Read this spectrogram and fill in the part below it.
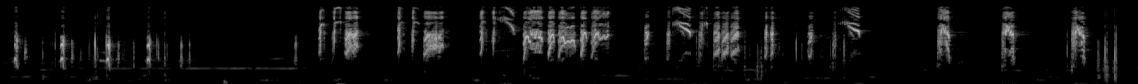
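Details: Caged long-tailed shrike, in full song with many filler phrases for bird training: soft ticking notes at first, then loud jumbled chatter, squeaks and sweeping whistles with short pauses.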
